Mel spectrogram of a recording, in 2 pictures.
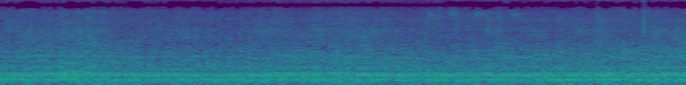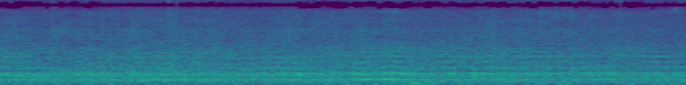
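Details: Steady hum of many raised bees, an unbroken buzzing drone with a low tone and a higher overtone, rising slightly in loudness near the end, no other clear sounds.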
